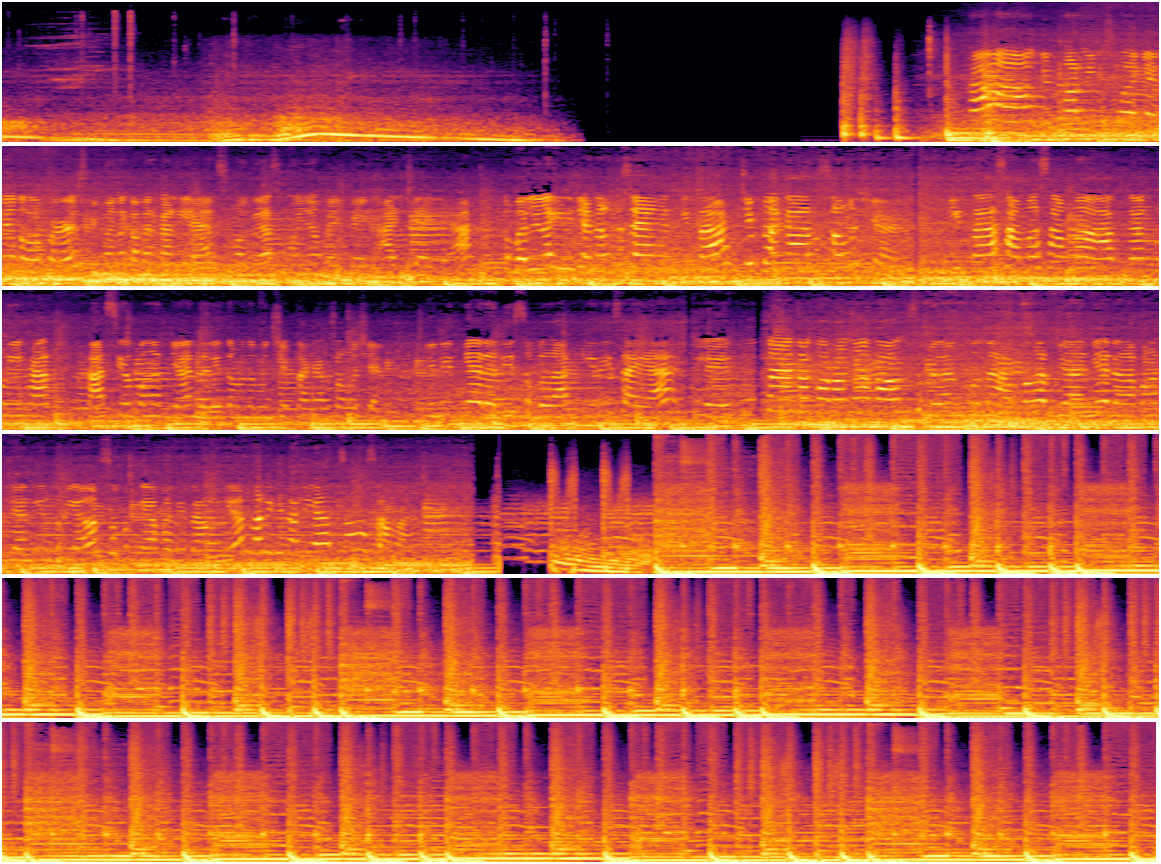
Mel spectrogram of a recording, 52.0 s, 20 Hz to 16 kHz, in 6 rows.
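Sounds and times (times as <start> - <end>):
car engine revving: 0.0 - 4.3, 7.0 - 52.0
woman speaking: 7.2 - 29.2.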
